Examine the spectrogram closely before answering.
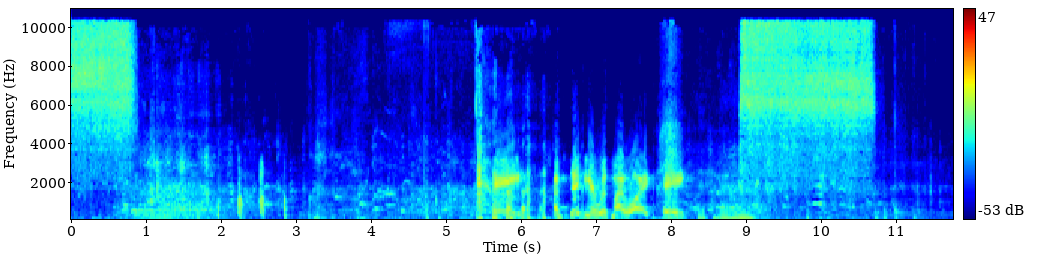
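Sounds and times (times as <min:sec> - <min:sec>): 
person hissing: 0:00.0 - 0:00.9, 0:08.9 - 0:10.8
laughter: 0:00.6 - 0:07.1, 0:07.7 - 0:11.7
speech: 0:05.6 - 0:09.2.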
